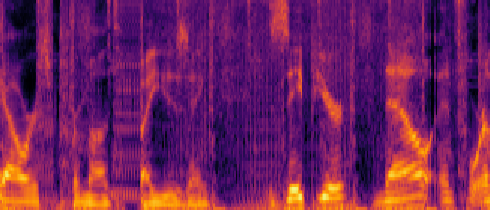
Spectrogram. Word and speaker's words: Zapier: It's pronounced Zapier, like happier.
